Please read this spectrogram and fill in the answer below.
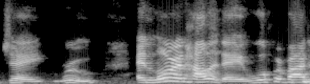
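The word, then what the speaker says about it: Jrue: the creation of the jlh fund drew spelled j roo and lauren holliday will provide an additional 1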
